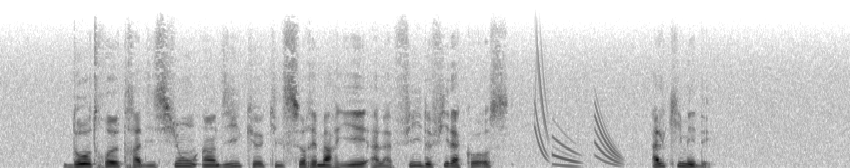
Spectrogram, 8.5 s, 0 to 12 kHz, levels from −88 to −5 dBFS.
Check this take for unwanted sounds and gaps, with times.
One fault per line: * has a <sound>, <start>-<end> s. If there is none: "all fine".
* has a chirp, 5.3-6.3 s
